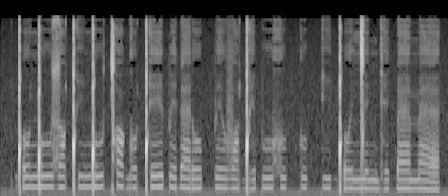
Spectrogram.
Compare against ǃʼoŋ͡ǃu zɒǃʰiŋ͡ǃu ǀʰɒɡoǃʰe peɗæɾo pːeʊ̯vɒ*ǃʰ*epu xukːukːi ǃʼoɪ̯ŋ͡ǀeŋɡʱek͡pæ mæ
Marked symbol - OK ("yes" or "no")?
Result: no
